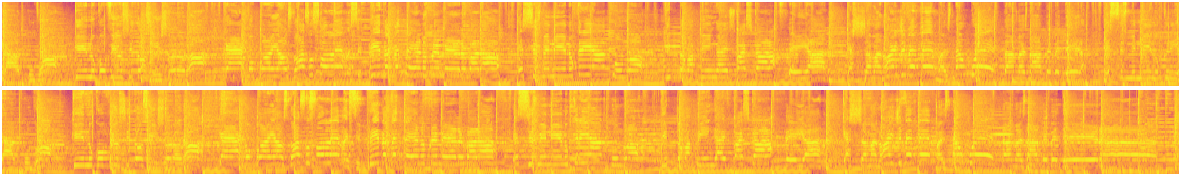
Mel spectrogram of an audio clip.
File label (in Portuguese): locutor a voz magnifica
